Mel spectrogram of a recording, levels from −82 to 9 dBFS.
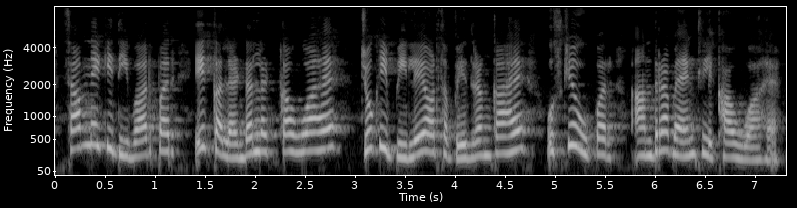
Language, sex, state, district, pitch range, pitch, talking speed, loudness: Hindi, female, Maharashtra, Dhule, 240-330 Hz, 295 Hz, 195 wpm, -23 LUFS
